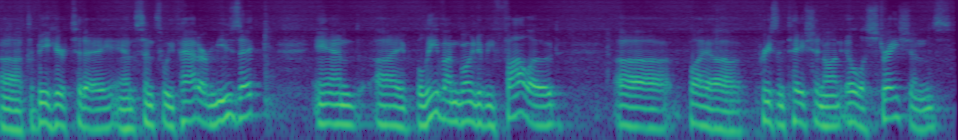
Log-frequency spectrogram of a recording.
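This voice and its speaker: A man giving a theatrical reading with a deliberate, dramatic manner and long pauses. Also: medium pitch, mellow, low-quality recording. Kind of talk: theatrical poetry recitation.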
